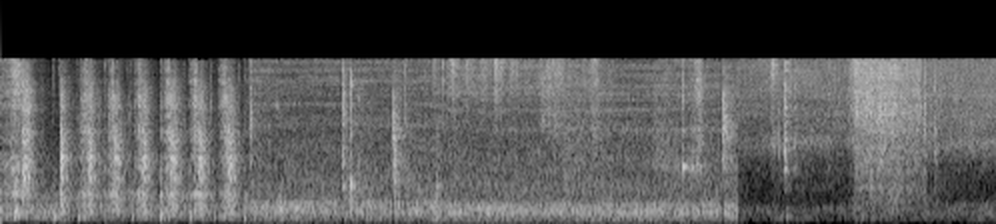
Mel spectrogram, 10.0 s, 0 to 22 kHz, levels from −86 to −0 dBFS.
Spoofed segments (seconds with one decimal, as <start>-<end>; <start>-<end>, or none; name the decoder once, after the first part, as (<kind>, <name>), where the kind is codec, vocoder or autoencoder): none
